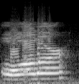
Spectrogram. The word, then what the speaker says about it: Euler: he spells his name like this but it's pronounced euler and that's where the e comes from and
